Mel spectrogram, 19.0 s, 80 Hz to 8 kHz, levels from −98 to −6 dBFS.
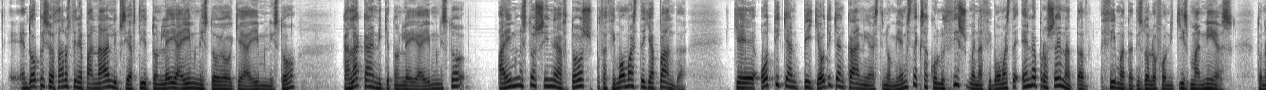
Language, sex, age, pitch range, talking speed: Greek, male, 30-49, 135-200 Hz, 160 wpm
